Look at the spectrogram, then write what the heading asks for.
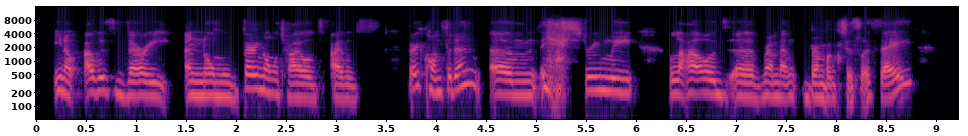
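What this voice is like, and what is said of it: British accent. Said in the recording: “hence the British accent”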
